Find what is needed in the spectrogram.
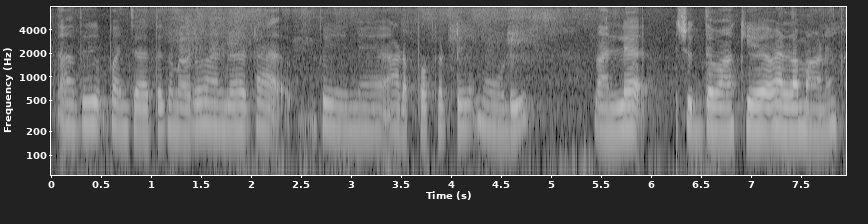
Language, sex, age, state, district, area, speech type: Malayalam, female, 45-60, Kerala, Malappuram, rural, spontaneous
